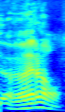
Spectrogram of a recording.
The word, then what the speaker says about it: Veyron: So from now on, it's Veron.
